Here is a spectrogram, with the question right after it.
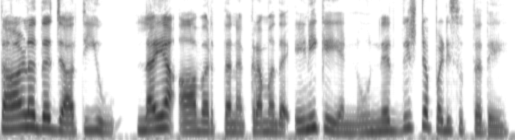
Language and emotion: Kannada, neutral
